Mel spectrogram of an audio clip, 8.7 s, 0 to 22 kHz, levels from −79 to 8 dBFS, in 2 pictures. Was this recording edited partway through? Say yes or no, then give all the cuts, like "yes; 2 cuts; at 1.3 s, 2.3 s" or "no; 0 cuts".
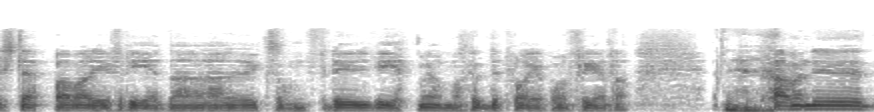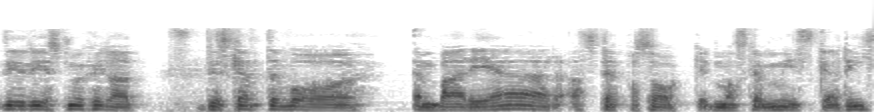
no; 0 cuts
